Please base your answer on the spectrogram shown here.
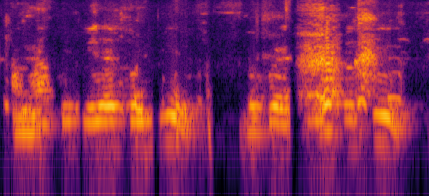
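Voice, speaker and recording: Slow-talking man in halting, broken English. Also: a little high, very animated, vocal fry, darkish tone, reverberant, slight background noise, low-quality recording. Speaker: phone scammer. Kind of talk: phone call.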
